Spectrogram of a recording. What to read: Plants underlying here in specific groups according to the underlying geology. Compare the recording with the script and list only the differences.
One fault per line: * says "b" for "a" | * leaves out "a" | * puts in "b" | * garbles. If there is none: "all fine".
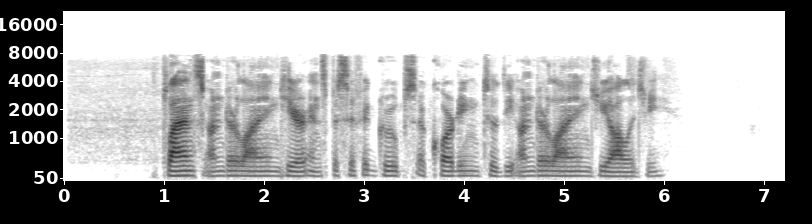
all fine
